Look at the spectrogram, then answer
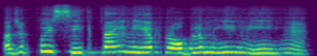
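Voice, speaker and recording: A woman teacher with a high voice leads an online grammar class, her throat sore. She keeps coaxing the class with quick check-ins and slows right down to spell out examples. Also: warm tone. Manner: coaxing, checks understanding often; writes examples while speaking, slows to dictate them.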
